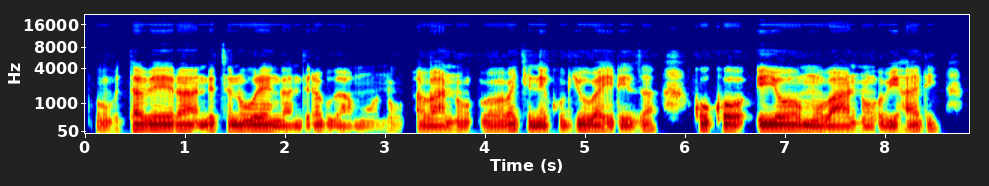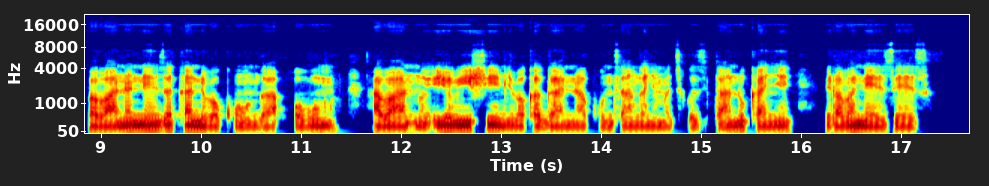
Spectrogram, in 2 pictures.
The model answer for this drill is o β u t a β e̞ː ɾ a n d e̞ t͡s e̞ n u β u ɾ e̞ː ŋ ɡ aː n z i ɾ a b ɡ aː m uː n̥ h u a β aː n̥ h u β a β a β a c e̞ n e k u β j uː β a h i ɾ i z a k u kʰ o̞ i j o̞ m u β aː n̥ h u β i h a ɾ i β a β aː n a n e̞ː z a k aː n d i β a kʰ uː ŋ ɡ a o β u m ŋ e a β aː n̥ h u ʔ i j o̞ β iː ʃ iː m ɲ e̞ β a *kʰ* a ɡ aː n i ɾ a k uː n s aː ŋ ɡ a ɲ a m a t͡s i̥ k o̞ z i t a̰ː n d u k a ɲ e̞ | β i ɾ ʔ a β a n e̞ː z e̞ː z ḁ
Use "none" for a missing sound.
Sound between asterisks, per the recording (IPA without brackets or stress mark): k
